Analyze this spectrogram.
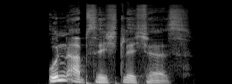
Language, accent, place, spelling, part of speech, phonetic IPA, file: German, Germany, Berlin, unabsichtliches, adjective, [ˈʊnʔapˌzɪçtlɪçəs], De-unabsichtliches.ogg
- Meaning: strong/mixed nominative/accusative neuter singular of unabsichtlich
